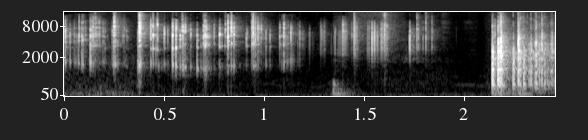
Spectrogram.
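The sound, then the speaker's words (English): Three dice rolled during a tabletop roleplaying game, a run of quick, rattling clicks and clatters, a brief pause, then one last loud burst of clatter. “So I will say, yeah, I'll give you 3 dice for this. So roll me naughty. Roll me naughties, roll.”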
